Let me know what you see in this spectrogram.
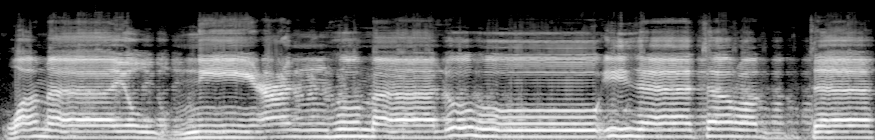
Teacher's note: وما ما الف مدہ ہے، غین مستعلیہ ہے، پر پڑھنا ہے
